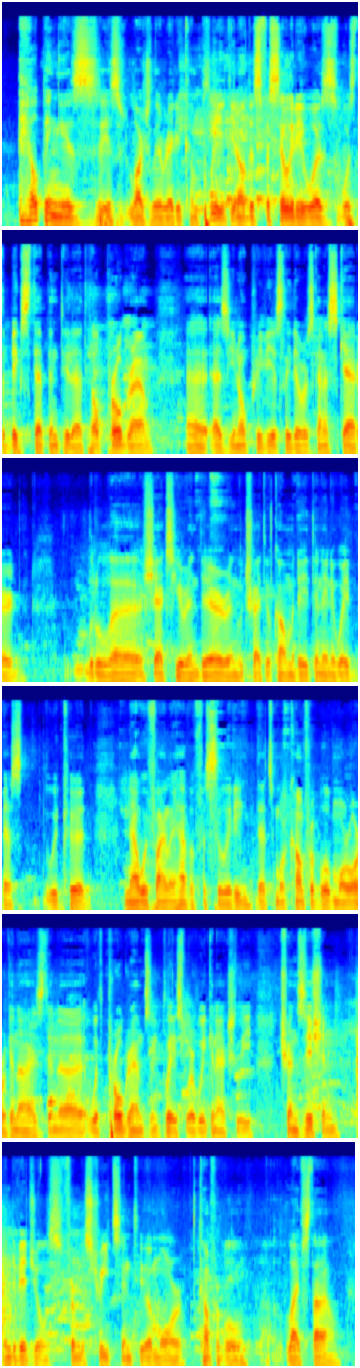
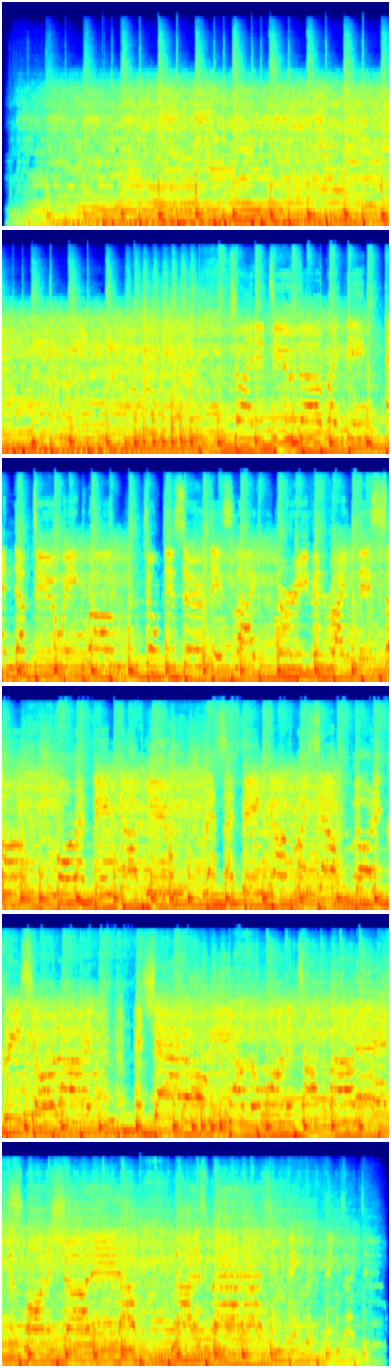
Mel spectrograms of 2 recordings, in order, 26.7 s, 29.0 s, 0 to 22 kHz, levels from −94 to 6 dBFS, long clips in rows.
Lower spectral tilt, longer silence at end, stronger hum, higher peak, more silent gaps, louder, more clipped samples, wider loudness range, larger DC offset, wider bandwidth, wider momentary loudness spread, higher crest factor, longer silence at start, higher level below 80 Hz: about the same, -5 dB/octave vs -5 dB/octave; about the same, 0.05 s vs 0.1 s; neither; about the same, 0 dBFS vs 0 dBFS; neither; second, -18 LUFS vs -13 LUFS; neither; first, 5 LU vs 1 LU; neither; about the same, 16.5 kHz vs 17 kHz; first, 9 LU vs 4 LU; first, 18 dB vs 12 dB; about the same, 0.2 s vs 0.1 s; second, -34 dBFS vs -22 dBFS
